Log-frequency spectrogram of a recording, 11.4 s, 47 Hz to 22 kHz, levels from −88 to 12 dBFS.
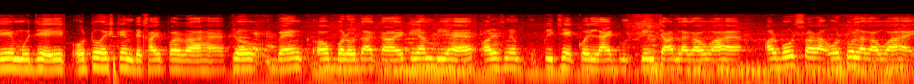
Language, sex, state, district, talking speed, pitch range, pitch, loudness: Maithili, male, Bihar, Kishanganj, 180 wpm, 140-150 Hz, 145 Hz, -15 LUFS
